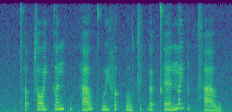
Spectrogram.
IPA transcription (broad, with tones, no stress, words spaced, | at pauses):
t̪ʰɐ˨p̚sɔː˨j kɐ˨˧nkʷɪ˨˥k̚haː˨˥w kʷʰɐ˨jfɐ˧k̚po˨˩w t͡sɪ˨˥k̚œː˨k̚t̪ʰɛː˧ n̪ɐ˥jpɪ˧k̚ t͡sʰaː˨˩w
